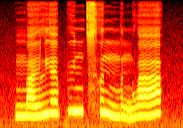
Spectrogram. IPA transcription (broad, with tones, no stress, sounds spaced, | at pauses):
m a˧˥ ɪ̯ l j ɛ˥ p y˥ n t͡sʰ ə˥˩ n m ə̰˨˩ n w ä˧˥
